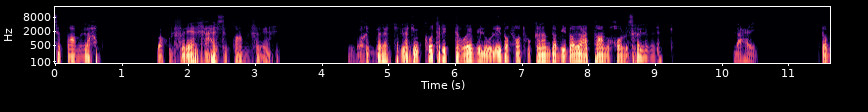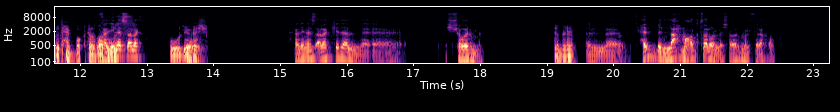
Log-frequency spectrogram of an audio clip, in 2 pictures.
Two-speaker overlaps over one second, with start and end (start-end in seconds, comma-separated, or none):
none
